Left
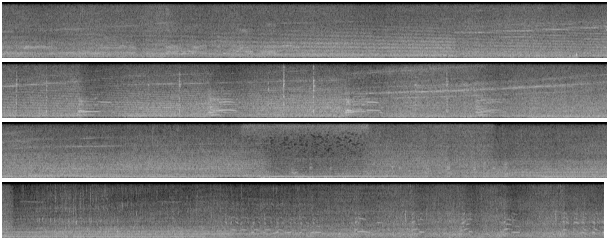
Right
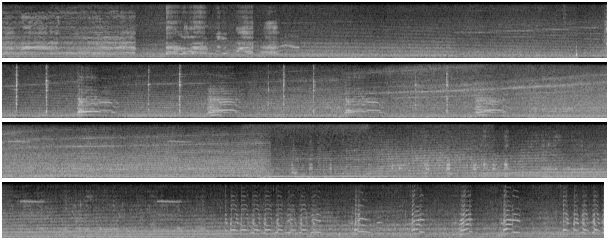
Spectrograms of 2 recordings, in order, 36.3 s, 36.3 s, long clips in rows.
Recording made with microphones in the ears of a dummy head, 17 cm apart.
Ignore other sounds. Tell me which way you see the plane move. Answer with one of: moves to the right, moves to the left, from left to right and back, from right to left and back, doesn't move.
moves to the right.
